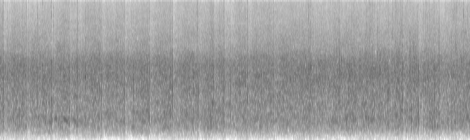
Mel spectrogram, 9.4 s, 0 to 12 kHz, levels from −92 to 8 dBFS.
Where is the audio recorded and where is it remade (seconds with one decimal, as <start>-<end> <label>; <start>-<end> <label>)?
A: 0.0-1.2 recorded; 1.2-5.9 remade; 5.9-9.4 recorded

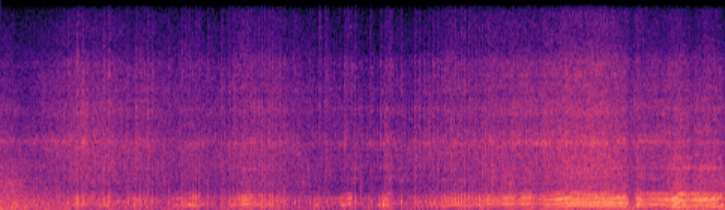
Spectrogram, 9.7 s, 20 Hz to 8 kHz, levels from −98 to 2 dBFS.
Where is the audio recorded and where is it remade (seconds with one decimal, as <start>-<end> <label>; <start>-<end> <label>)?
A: 0.0-9.7 recorded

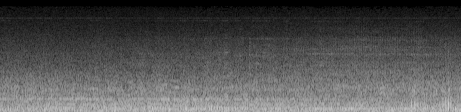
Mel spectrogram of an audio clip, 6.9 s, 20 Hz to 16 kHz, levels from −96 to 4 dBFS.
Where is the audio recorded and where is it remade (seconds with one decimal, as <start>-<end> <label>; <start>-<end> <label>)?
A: 0.0-1.7 recorded; 1.7-2.7 remade; 2.7-6.9 recorded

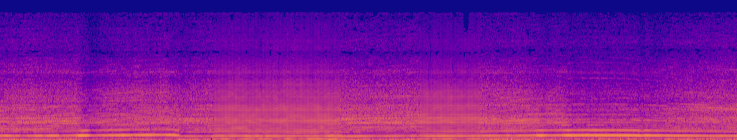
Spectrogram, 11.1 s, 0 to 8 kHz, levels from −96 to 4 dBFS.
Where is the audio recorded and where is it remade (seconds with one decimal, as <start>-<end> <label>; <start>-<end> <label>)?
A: 0.0-3.2 recorded; 3.2-5.1 remade; 5.1-6.3 recorded; 6.3-7.2 remade; 7.2-11.1 recorded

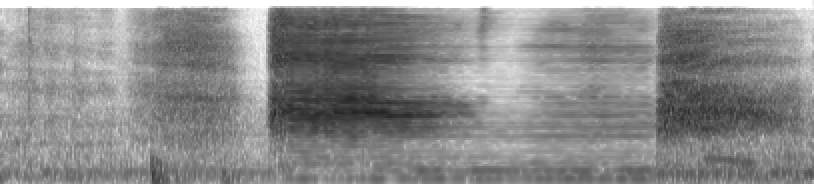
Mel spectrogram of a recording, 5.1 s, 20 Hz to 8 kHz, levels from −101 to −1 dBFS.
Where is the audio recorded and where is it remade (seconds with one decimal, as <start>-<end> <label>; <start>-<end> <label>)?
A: 0.0-1.8 recorded; 1.8-4.1 remade; 4.1-5.1 recorded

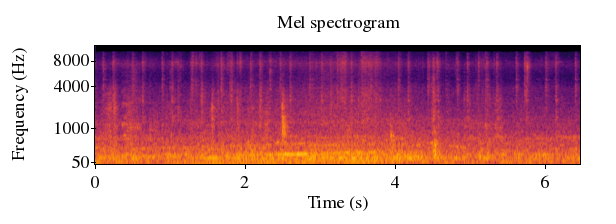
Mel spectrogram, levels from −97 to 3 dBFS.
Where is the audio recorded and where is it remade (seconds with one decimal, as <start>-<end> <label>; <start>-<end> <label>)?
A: 0.0-6.5 recorded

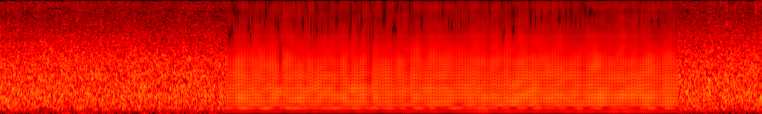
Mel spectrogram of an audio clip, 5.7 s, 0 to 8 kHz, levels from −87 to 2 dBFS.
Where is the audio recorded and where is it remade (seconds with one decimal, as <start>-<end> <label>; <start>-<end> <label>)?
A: 0.0-1.7 recorded; 1.7-5.1 remade; 5.1-5.7 recorded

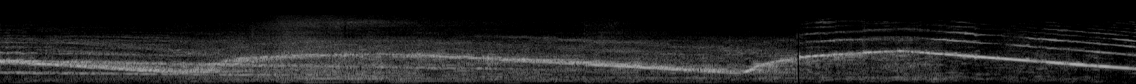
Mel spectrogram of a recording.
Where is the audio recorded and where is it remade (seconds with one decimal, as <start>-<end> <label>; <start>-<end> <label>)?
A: 0.0-0.7 remade; 0.7-1.7 recorded; 1.7-11.4 remade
